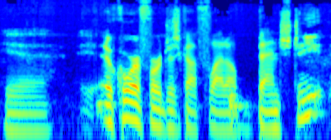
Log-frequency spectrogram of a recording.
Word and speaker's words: Okorafor: Steelers offensive lineman Chukwuma, I don't even know how to pronounce his name, Okorafor. It's Okorafor who I'm talking about.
